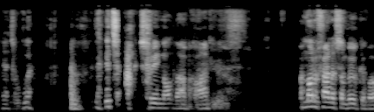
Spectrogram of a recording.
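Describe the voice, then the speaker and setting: Breathing somewhat audibly, a man speaks at a moderate pace with a fairly high pitch, ordinary pitch variation, big swings in loudness and long, frequent pauses, in a dry, close sound with no echo. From Africa. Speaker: podcast host. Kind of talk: casual podcast banter.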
